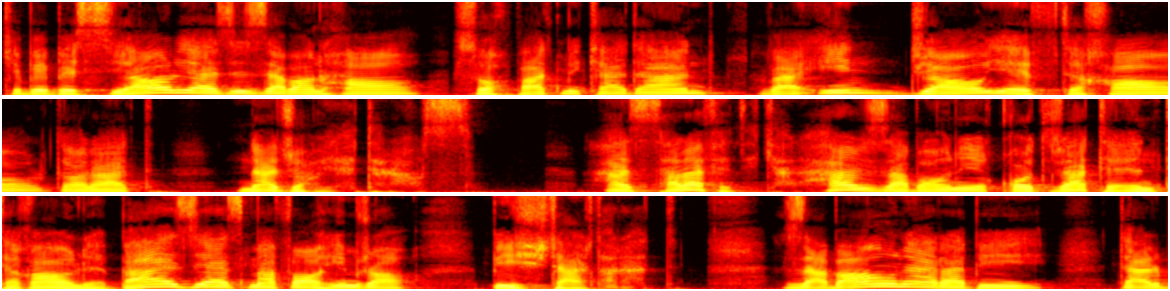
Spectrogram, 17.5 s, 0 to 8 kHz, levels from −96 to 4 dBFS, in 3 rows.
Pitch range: 155-190 Hz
